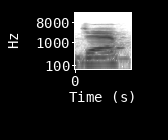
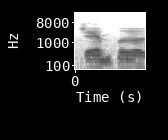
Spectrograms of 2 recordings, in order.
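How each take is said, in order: First: The word ends on the b sound, no vowel. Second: The word ends with an extra e vowel. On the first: The speaker calls it right. "nggak usah ada lagi e ya. Jadi langsung aja" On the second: The speaker calls it wrong. "bukan jebe gitu ya"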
